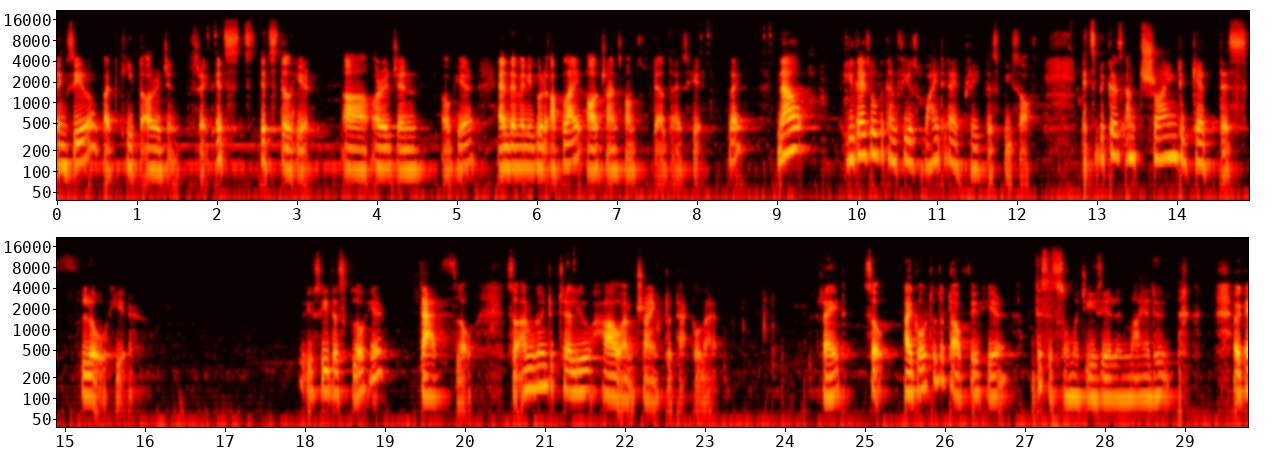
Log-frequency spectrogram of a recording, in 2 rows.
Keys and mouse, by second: 1.9-7.9 drag, 8.8 click, 21.3 click, 22.5 alt+middle click, 23.9-24.3 shift+middle drag.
